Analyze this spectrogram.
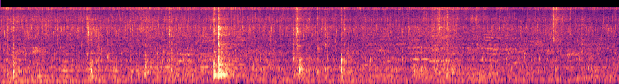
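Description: Onion gravy bubbling in a pot, with a few sharp knocks and plops as raw mutton kofta meatballs are put into it, the loudest about two seconds in.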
